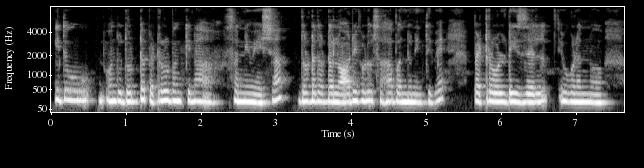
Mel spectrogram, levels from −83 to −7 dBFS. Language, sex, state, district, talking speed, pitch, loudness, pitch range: Kannada, female, Karnataka, Chamarajanagar, 125 wpm, 205 Hz, -13 LUFS, 195-220 Hz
